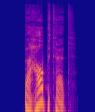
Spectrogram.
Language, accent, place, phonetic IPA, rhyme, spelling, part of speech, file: German, Germany, Berlin, [bəˈhaʊ̯ptət], -aʊ̯ptət, behauptet, verb, De-behauptet.ogg
- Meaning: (verb) past participle of behaupten; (adjective) asserted, alleged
